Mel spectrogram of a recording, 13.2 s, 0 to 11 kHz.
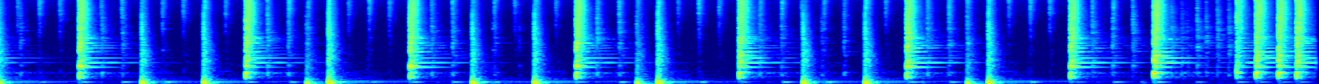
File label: FUNK KICK B, 72; Sampleheads; New York City Drumworks VOL-1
